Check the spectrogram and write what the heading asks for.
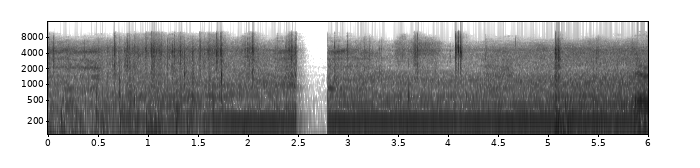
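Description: Police body-camera recording played back: a steady low hum with irregular clicks and rustling from the camera being handled as the officer moves. The audio cuts out completely for a moment about two and a half seconds in.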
